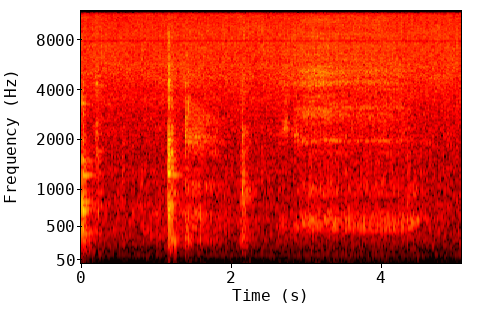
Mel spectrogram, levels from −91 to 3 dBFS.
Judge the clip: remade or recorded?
recorded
